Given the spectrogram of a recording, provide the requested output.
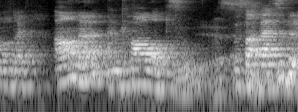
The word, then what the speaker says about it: Arne: say it right this time because I've been pronouncing it wrong all day Anna and Carlos was that it earlier we've been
